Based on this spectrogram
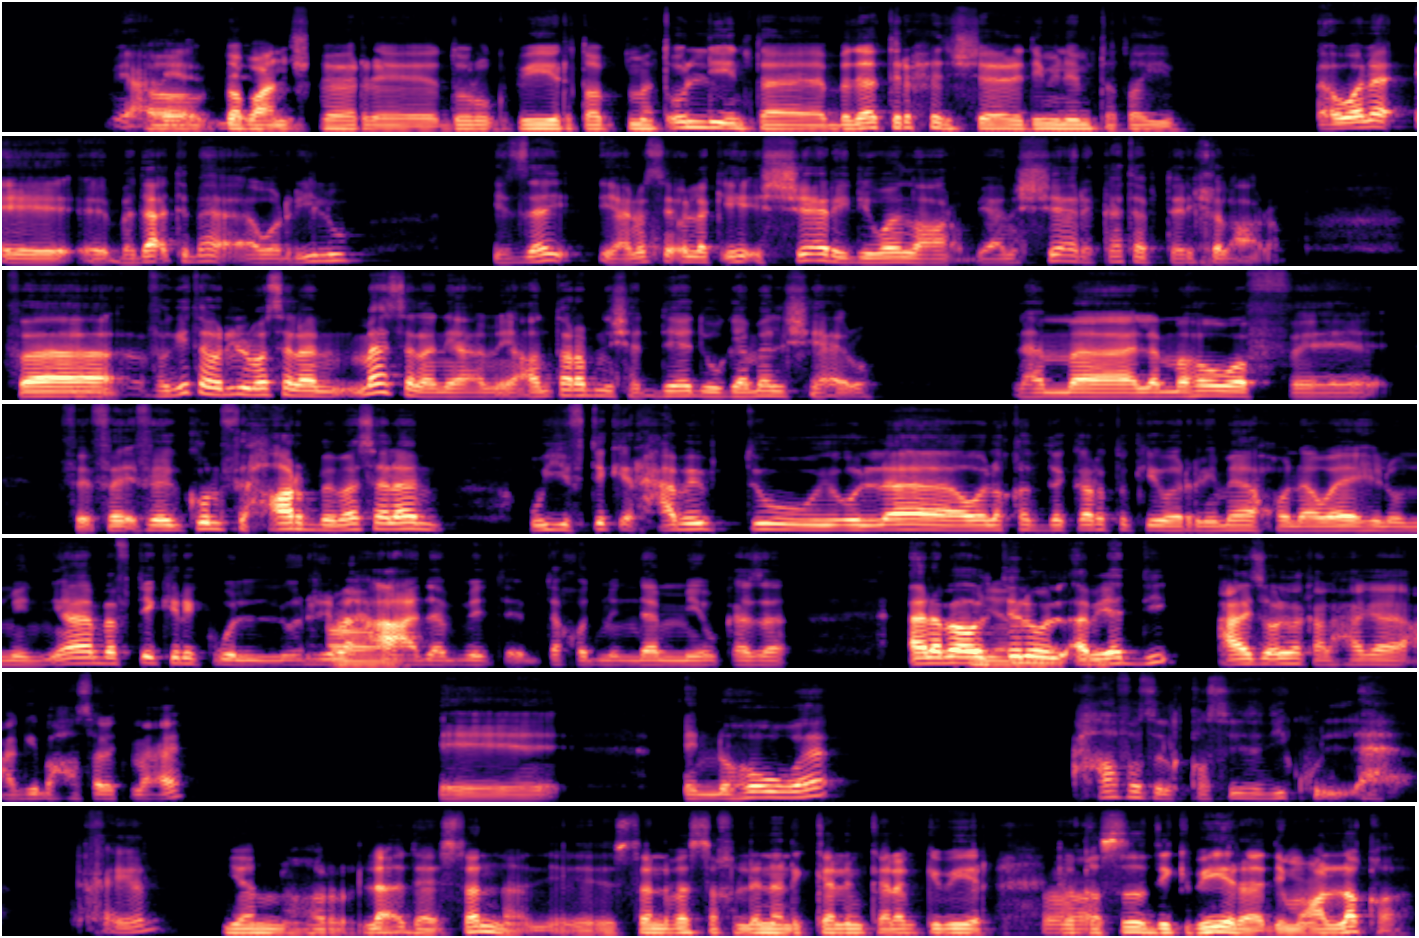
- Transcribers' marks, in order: unintelligible speech
- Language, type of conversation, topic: Arabic, podcast, إيه دور لغتك الأم في إنك تفضل محافظ على هويتك؟
- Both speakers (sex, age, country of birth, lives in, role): male, 20-24, Egypt, Egypt, host; male, 30-34, Saudi Arabia, Egypt, guest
